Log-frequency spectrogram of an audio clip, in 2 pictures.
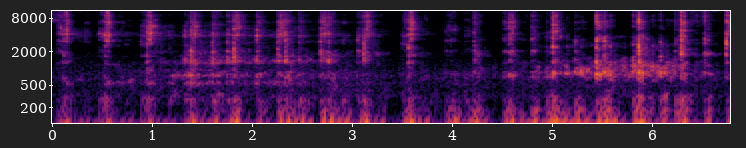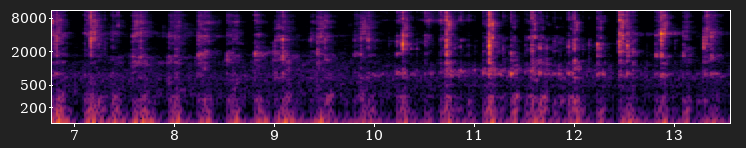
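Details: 1993 Harley-Davidson Sportster 883 Evo V-twin, stored about 15 years, just started on starting fluid with a dead battery: an uneven, hunting idle with irregular pulses about two a second and a loose rattle. The owner says the carb needs cleaning.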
